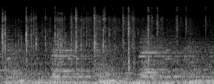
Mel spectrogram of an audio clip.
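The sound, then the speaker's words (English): Rapid clatter of a computer keyboard as a question is typed in: many quick, light taps in a steady run with no pauses. “You just type in the question, it will read his mind.”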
